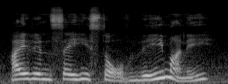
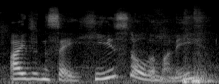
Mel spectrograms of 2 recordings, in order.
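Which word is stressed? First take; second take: the; he. First: The word 'the' carries the main stress. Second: The word 'he' carries the main stress. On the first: He took different money. "Maybe some other money he stole. Not that one" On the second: Someone else took it. "Somebody else must have taken it, not him"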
